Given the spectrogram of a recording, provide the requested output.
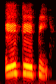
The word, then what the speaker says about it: etepi: Purvapasandhi, but how will you pronounce it? Etepi. Etepi. Well done.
